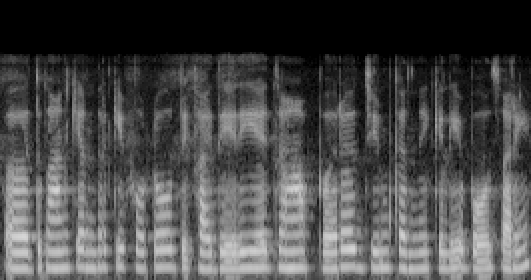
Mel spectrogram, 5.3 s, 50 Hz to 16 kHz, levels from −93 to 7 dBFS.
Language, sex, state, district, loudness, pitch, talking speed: Hindi, female, Chandigarh, Chandigarh, -17 LUFS, 210 Hz, 205 wpm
